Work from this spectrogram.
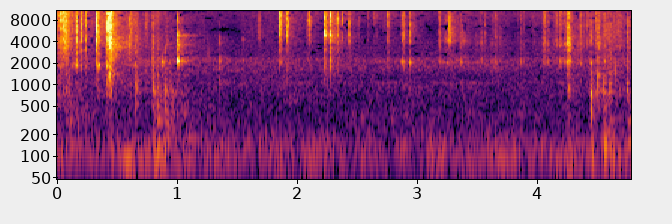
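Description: A metal blade carves scraping cuts into a solid, palm-sized red bar of soap with glitter lettering, held in the hand, peeling off slices to reveal the white core. The result is a quiet series of short, crisp, crackling scrapes and shaves, bright and high-pitched with almost no low end, separated by brief pauses.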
